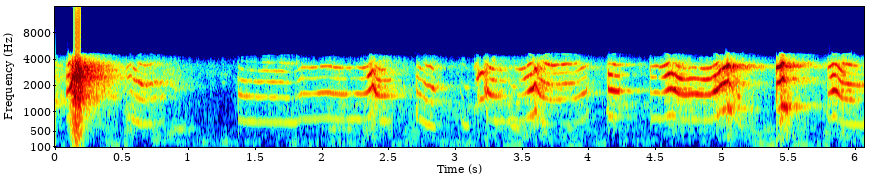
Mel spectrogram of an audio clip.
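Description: A Miniature Pinscher puppy whining: a sharp yap at the very start, then a string of high-pitched, wavering whimpers that rise and fall in pitch.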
